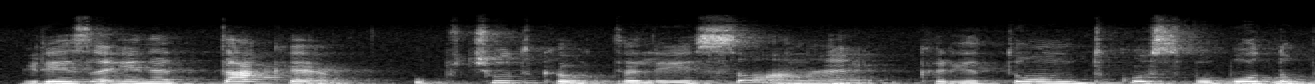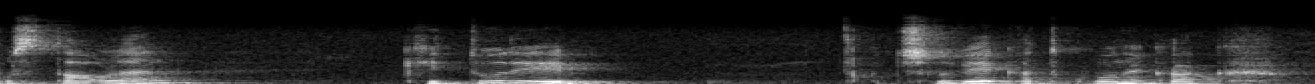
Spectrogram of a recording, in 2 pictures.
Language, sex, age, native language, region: Slovenian, female, 50-59, Slovenian, Gorenjska region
